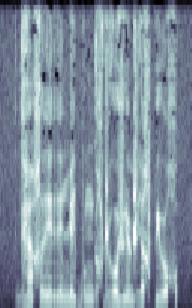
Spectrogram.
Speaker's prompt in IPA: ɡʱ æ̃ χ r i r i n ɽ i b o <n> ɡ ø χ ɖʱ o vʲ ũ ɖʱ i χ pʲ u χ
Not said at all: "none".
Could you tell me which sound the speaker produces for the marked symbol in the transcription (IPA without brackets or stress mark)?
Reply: ŋ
